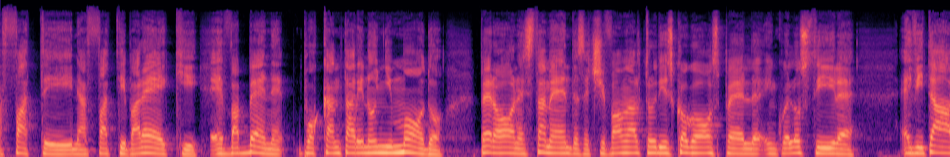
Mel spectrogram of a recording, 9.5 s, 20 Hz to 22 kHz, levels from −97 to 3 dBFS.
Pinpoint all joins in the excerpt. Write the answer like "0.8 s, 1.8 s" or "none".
2.1 s, 2.9 s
